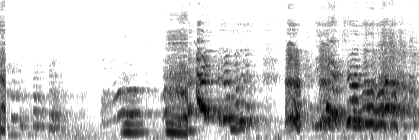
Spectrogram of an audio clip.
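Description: Women laughing hard, hearty belly laughter in repeated bursts that grows louder from about halfway in.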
